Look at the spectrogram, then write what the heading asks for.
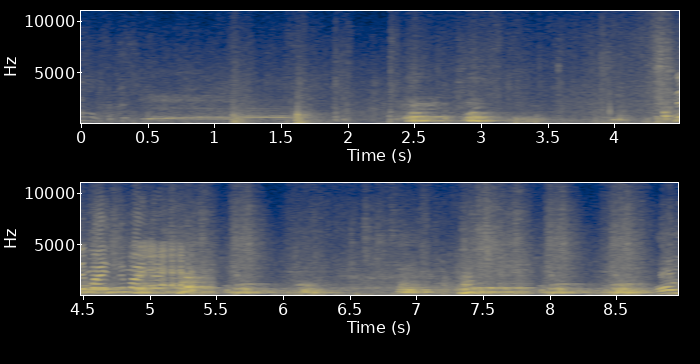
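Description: A lamb bleats repeatedly in wavering, quavering cries, the calls growing louder and more frequent in the second half over a busy, scuffling background, as a woman in a white wedding dress runs through mud to rescue lambs.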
